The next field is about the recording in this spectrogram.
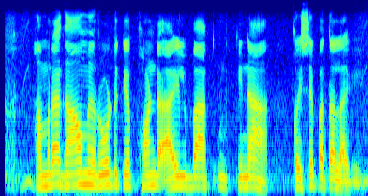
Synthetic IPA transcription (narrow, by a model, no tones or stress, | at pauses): həmɾaɡãːwmẽɾoːɖkepʰəɳɖa̰ːɪlbakina | koɪsepət̪alaɡi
